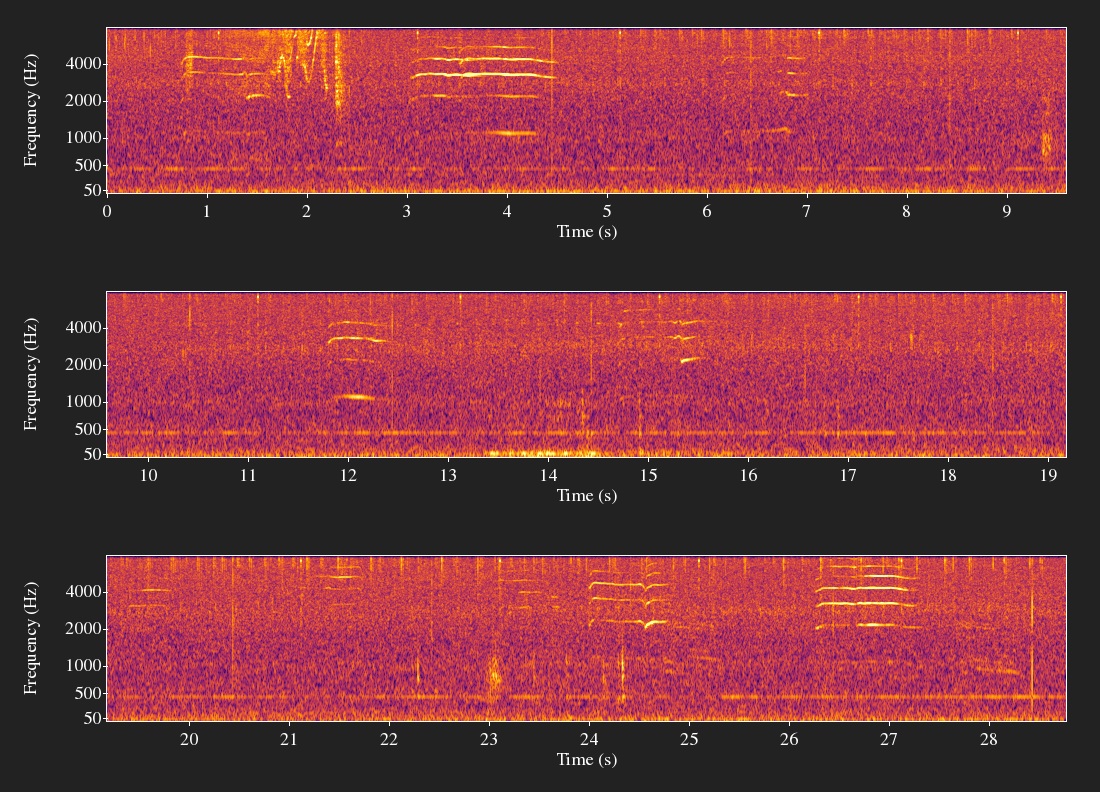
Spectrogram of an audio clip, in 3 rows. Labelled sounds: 0.5	1.8	killer whale, southern resident, call S16, 1.2 to 5.1 kHz
2.9	4.7	killer whale, southern resident, call S16, 0.69 to 7.0 kHz
5.9	7.2	killer whale, southern resident, call S16, 0.84 to 5.0 kHz
11.6	12.5	killer whale, southern resident, call S16, 0.61 to 4.8 kHz
14.4	15.6	killer whale, southern resident, call S16, 1.8 to 6.0 kHz
19.2	20.0	killer whale, southern resident, call S17, 2.8 to 4.4 kHz
21.2	21.9	killer whale, southern resident, call S17, 2.9 to 6.7 kHz
22.9	23.7	killer whale, southern resident, call S17, 2.7 to 6.4 kHz
23.9	24.9	killer whale, southern resident, call S16, 1.7 to 8.0 kHz
24.7	25.5	killer whale, southern resident, J pod, call S04, 0.46 to 2.5 kHz
26.2	27.5	killer whale, southern resident, call S17, 1.6 to 8.0 kHz
27.6	28.5	killer whale, southern resident, J pod, call S04, 0.59 to 2.5 kHz

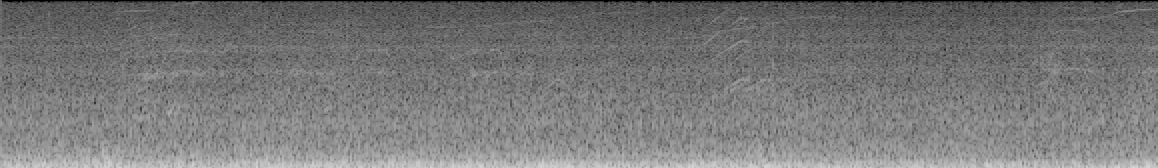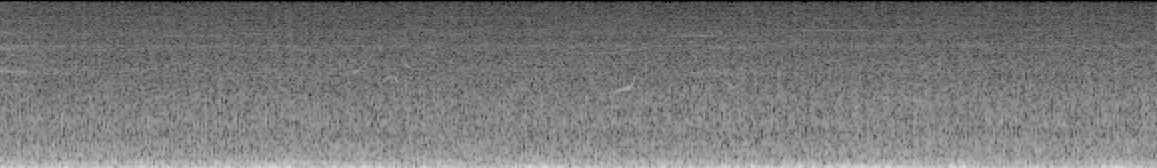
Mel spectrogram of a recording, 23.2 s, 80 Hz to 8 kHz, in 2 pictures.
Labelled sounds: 10.9	11.9	killer whale, 0.92 to 7.8 kHz

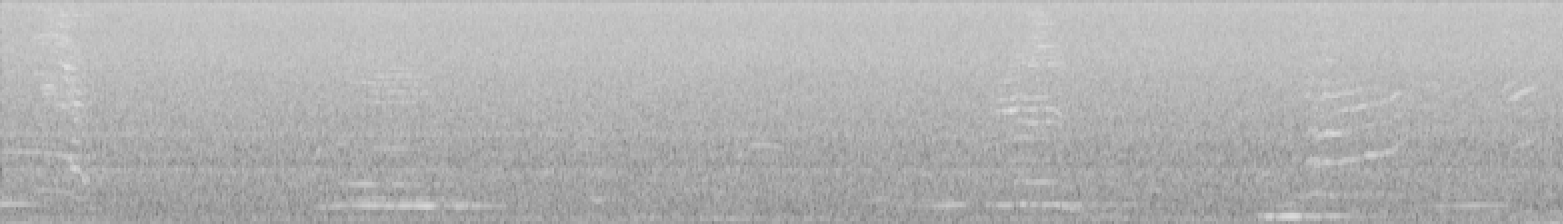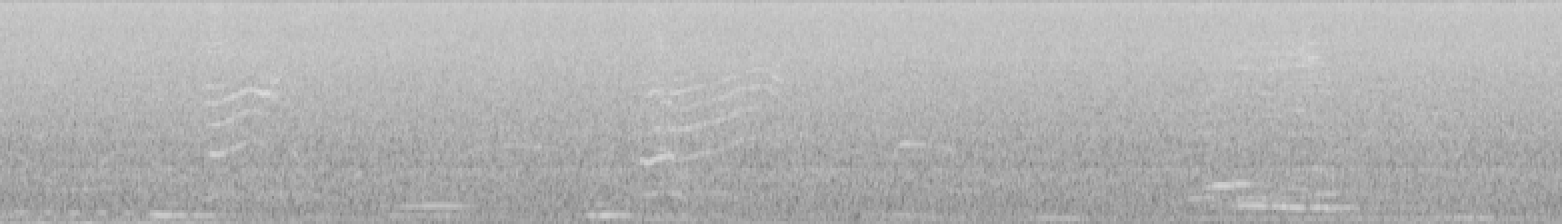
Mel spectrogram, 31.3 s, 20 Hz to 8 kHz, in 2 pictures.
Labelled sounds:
0.3	0.8	humpback whale, 0.80 to 4.9 kHz
9.9	10.6	humpback whale, 1.4 to 5.8 kHz
13.1	14.1	humpback whale, 0.80 to 2.4 kHz
15.1	15.4	humpback whale, 2.0 to 2.4 kHz
17.6	18.4	humpback whale, 0.90 to 2.5 kHz
22.0	23.2	humpback whale, 0.80 to 2.5 kHz
24.6	24.9	humpback whale, 1.1 to 1.2 kHz
28.5	28.8	humpback whale, 3.2 to 3.4 kHz

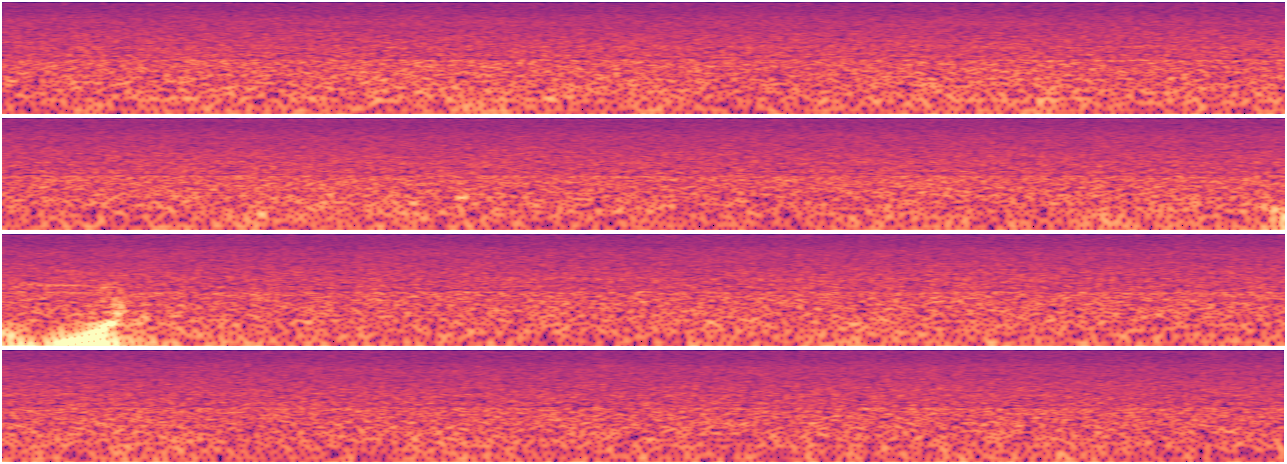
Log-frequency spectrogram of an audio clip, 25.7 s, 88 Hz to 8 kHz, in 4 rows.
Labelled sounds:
13.9	14.3	Pacific white-sided dolphin, 0.93 to 1.1 kHz

